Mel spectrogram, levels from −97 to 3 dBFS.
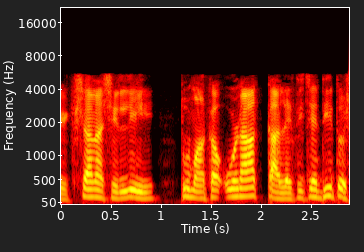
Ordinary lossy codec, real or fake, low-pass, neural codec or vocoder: MP3, 48 kbps; fake; 5.4 kHz; codec, 16 kHz in and 24 kHz out, 2.2 kbps, FireRedTTS-2 codec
